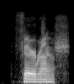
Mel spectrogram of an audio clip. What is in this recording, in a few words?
"farouche", American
